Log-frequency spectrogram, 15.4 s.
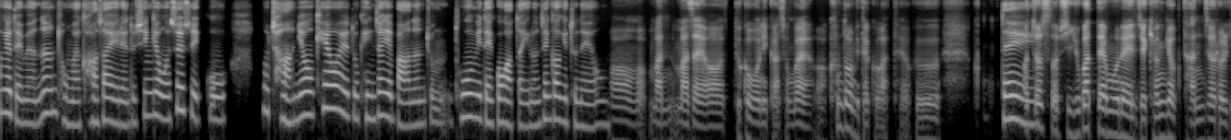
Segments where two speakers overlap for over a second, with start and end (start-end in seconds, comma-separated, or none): none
